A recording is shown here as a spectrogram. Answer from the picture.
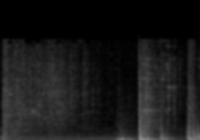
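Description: Glass shattering as a basketball knocks a framed picture off a wall: a sudden crash trailing off into tinkling, then two heavy knocks about a second and a half in. This is a sound effect on the animated episode's soundtrack.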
